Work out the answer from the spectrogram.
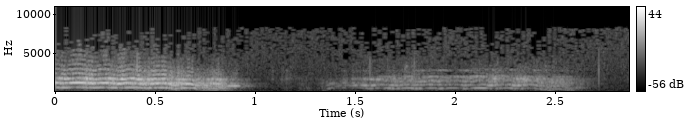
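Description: Tarzan, cowboy star Ken Maynard's horse, neighs twice: a loud, shrill whinny, then after a short pause a longer, lower, quavering neigh.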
